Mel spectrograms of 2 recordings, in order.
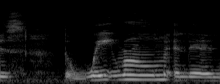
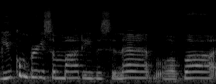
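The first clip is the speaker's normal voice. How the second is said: breezy quoted invite; 8 semitones higher than usual. Retold or imitated. Quoting the host's casual invite.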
